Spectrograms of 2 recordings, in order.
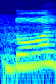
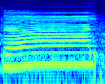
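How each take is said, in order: First: The vowel is rounded like au. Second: The vowel is an open a. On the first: The speaker calls it wrong. "दौल नहीं" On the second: The speaker calls it right. "बल्कि दाल"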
